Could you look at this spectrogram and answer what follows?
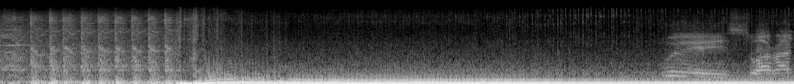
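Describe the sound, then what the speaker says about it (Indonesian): Offroad tubular racing car engine cranks on the starter button and catches at about two seconds, then settles into a loud, steady, deep idle that fills the rest of the cabin recording, with a brief voice near the end. "Kita start ignition-nya, pencet ini starter."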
